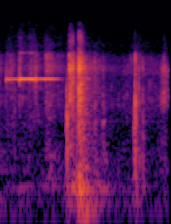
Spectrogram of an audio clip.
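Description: A door opens: a thin squeaky whine, then a heavy wooden thud and a second sharp knock as it settles. No voices.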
